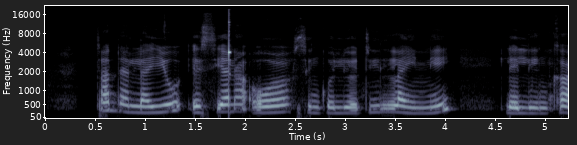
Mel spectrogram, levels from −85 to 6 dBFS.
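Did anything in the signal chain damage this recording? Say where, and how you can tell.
Yes, in the codec stage. Damaged data in the compressed stream causes a brief blip from 1.84 to 1.86 s, where the decoder misread corrupted frames and lost sync.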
